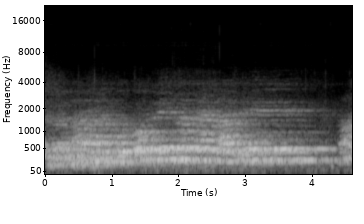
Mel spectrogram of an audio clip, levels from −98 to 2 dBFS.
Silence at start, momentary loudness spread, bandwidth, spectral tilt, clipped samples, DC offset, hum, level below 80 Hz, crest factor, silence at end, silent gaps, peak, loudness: 0 s; 7 LU; 4.3 kHz; -11.5 dB/octave; under 0.1%; under 0.1%; none; -60 dBFS; 14 dB; 0 s; none; -10 dBFS; -25 LUFS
